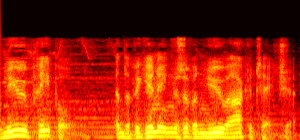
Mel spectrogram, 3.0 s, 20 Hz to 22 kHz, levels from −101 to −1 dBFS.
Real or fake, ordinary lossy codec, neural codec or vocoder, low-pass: real; AAC, 32 kbps; none; 7.2 kHz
